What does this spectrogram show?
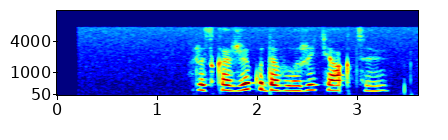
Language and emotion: Russian, neutral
